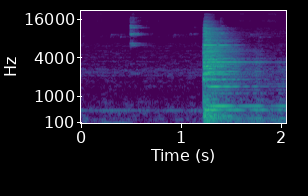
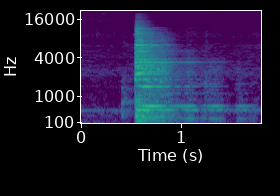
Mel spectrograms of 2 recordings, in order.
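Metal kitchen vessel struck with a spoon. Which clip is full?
The second.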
